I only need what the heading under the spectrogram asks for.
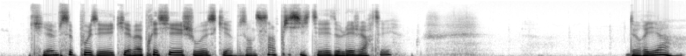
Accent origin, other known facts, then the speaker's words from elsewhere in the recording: Cambodia; now in France; dans mon pays d'origine, le Cambodge, et aussi dans les pays voisins, au Vietnam et aux Philippines.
